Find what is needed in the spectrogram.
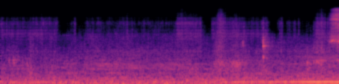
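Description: Quiet room tone: a low steady hum and faint hiss, with a few faint clicks about three seconds in.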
